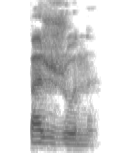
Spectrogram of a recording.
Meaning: yellow pages
- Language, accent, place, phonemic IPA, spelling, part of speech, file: French, France, Lyon, /paʒ ʒon/, pages jaunes, noun, LL-Q150 (fra)-pages jaunes.wav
